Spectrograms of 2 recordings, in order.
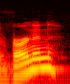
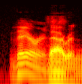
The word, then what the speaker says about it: Varon: The Vernon dossier? Varon dossier. Yeah. VARON, Varon dossier.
